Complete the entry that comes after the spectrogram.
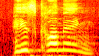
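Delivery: high, loud lookout cry; sparrow calling out. Acted. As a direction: call the warning out high and loud. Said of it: "a sparrow on lookout called".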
